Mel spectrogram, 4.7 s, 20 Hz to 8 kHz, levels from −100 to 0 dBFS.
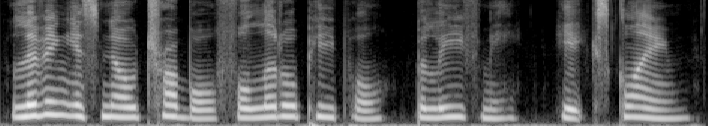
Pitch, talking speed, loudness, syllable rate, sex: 235 Hz, 140 wpm, -19 LUFS, 4.6 syllables/s, female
